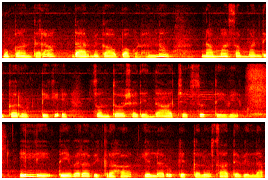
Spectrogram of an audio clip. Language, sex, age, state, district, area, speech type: Kannada, female, 18-30, Karnataka, Davanagere, rural, spontaneous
